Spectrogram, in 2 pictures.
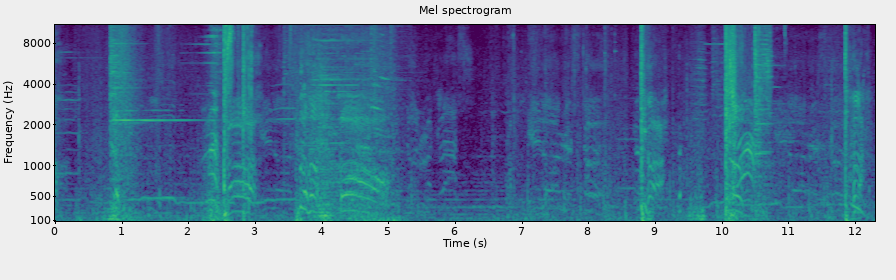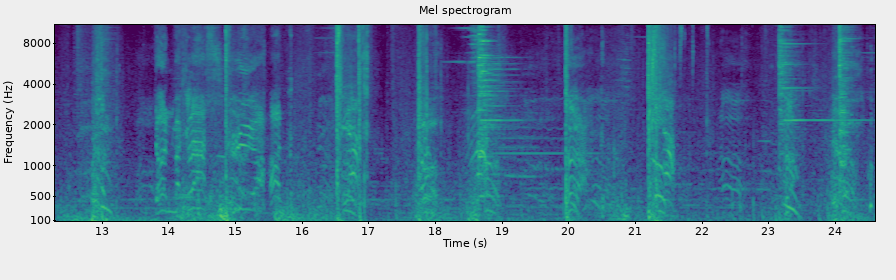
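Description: Heavy blows thud against armour.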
